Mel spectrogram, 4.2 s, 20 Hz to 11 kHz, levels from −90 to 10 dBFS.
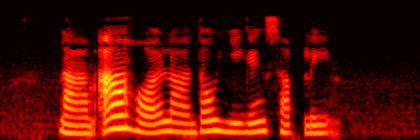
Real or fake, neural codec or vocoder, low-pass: real; none; 7.2 kHz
